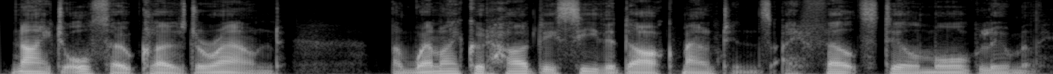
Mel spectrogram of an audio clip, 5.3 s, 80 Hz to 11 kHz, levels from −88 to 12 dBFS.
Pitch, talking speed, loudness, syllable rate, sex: 90 Hz, 205 wpm, -21 LUFS, 5.5 syllables/s, male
